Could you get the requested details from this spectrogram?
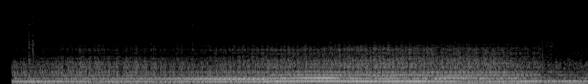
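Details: Toyota Camry with idling engine, steering turned; steady low whine that swells when turning; power steering fluid below MIN, fixed by adding ATF; power steering pump whine from low fluid.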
